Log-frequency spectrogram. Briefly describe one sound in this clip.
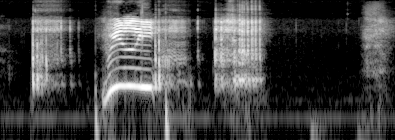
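A wooden chest creaks open.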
